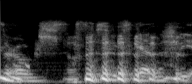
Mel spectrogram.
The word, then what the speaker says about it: Sioux: And my heritage is African American, and my grandmother was Sioux, so Native American as well. So yeah, nice. I've just learned how to pronounce a word now.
